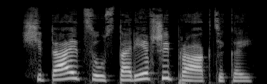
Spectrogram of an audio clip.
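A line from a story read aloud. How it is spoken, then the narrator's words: Loud reading aloud. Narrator (Russian): продолжал громко зачитывать с телефона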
